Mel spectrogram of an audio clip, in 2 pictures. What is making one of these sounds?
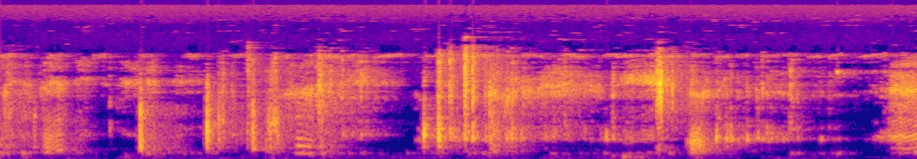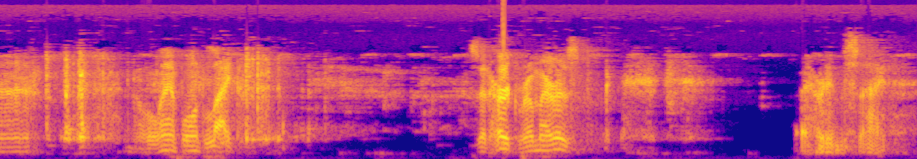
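A man speaks through a tinny old radio loudspeaker.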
